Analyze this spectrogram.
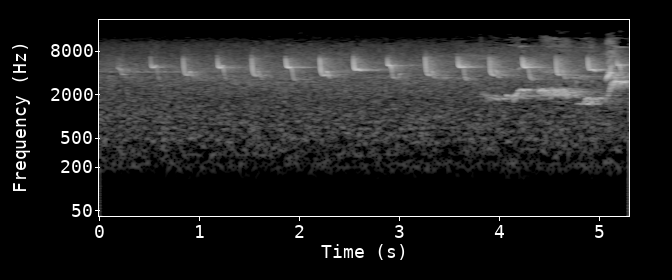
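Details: Eurasian wren calling at the nest in Heerensbos, 22 May 2019: high, clipped descending notes repeated about three times a second, then a lower warbling twitter, with a soft outdoor hiss behind.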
